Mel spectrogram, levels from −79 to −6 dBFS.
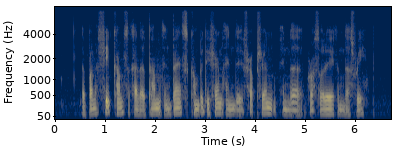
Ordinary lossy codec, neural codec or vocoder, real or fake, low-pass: none; codec, 24 kHz, 0.9 kbps, WavTokenizer, small release; fake; 7.2 kHz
